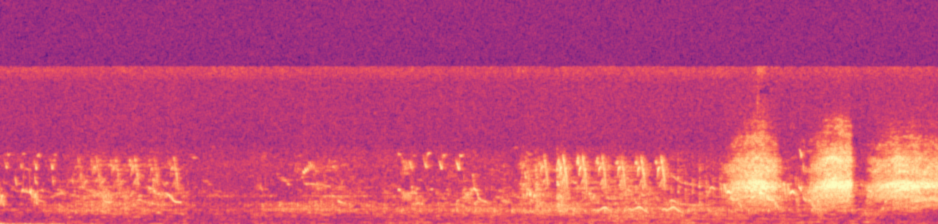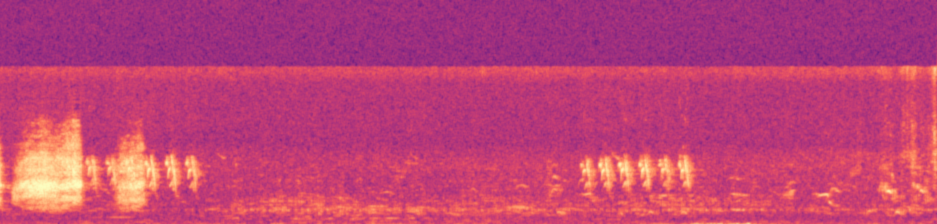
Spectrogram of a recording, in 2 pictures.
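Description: Birds calling faintly: several quick trills of short high notes, with a run of five or six louder, harsher calls about halfway through. A brief low rumble comes near the end.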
